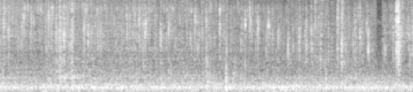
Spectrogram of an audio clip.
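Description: An egg fries in a pan with a steady, close crackling sizzle that runs unbroken throughout, dotted with small spits and pops and one sharper pop near the end.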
